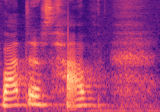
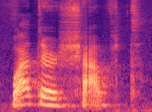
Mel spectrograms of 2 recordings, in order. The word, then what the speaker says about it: waterschap: stuff like that, and the narrator pronounced them in a very English way, which bothered me a lot. Like, instead of waterschap, they said waterschaft, which honestly just sounds like when you put a Dutch direction in an English-speaking Google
